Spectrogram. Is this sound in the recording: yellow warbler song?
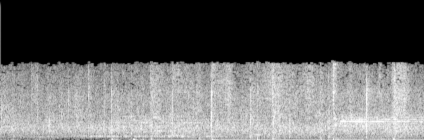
no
